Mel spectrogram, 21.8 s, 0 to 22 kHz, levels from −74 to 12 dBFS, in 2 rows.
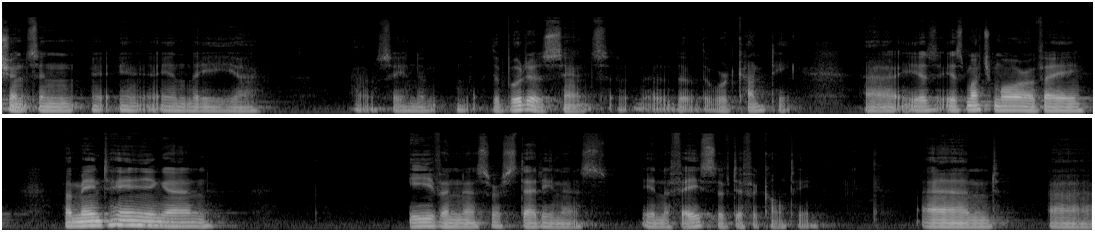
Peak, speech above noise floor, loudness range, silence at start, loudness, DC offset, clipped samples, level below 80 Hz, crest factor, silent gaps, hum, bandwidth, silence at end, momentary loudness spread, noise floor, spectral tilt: -4 dBFS; 34 dB; 10 LU; 0 s; -25 LUFS; under 0.1%; under 0.1%; -46 dBFS; 22 dB; none; none; 13.5 kHz; 0 s; 18 LU; -58 dBFS; -6.5 dB/octave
